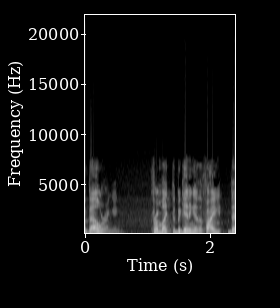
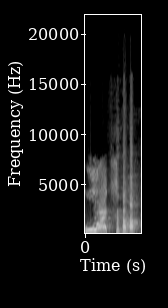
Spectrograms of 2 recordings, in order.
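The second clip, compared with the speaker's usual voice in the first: much higher, louder, laughing disbelief; astonished what; 7 dB louder than usual. Retold or imitated. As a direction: shriek it through a laugh. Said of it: "and you're like".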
